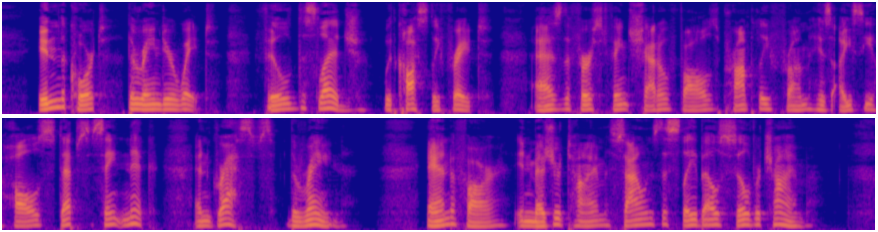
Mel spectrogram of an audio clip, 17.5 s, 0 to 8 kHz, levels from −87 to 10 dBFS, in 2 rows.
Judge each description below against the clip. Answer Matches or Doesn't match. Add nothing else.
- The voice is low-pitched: Matches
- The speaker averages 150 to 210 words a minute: Doesn't match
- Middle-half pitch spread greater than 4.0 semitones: Doesn't match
